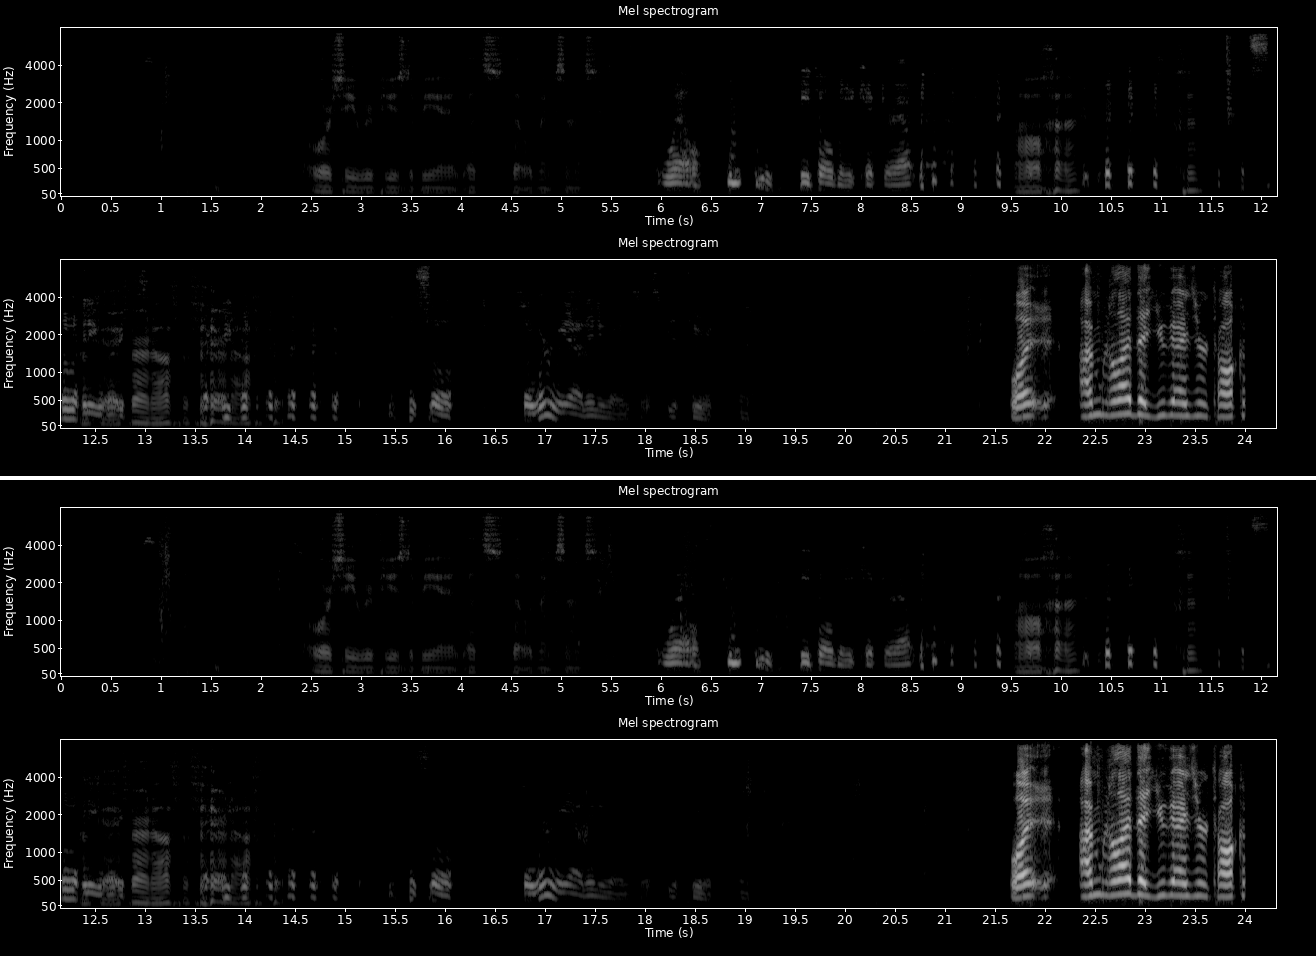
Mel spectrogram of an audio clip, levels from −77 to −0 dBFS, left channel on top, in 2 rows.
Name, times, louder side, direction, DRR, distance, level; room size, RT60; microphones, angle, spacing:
voice 1, 2.4-5.5 9.5-10.2 11.1-11.4 12.4-14.2, right 1 dB, 5° right, 6.1 m, -56 dB
voice 2, 5.9-7.1 7.4-8.9 10.7-11.0 11.6-13.0 13.8-15.0 15.6-16.1 16.7-19.1, left 2 dB, 65° left, 1.9 m, -51 dB
voice 3, 21.7-22.1 22.3-24.0, right 5 dB, 25° right, 0.4 m, -29 dB
head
